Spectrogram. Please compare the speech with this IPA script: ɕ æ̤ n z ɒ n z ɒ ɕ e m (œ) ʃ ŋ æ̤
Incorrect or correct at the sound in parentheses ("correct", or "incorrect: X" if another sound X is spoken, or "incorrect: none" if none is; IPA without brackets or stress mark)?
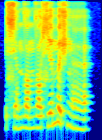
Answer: incorrect: ɛ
